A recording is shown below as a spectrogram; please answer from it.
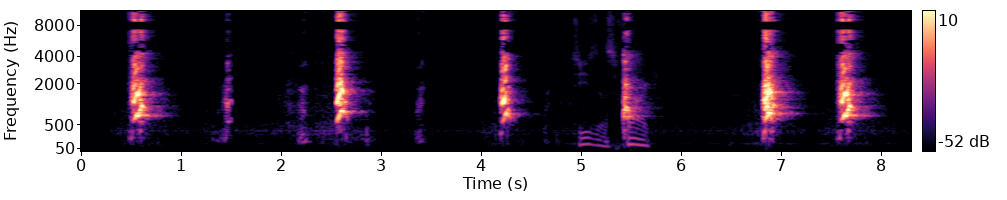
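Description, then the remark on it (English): A recorded dog bark played by a smart speaker's bark-like-a-dog skill: sharp, loud yelps, about six or seven of them spaced irregularly with short pauses between, clear with no one talking over them. “I do have a skill you might like. It's called bark like a dog.”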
